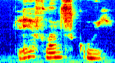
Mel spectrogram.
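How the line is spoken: Quiet repetition. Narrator (Russian): тихо повторила она

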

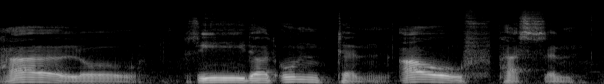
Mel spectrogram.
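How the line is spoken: Hoarse from shouting. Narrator (German): schien schon ganz heiser von seinem Geschrei zu sein

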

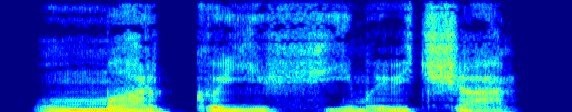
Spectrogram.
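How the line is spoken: Angry whisper. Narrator (Russian): зло прошептала она

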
